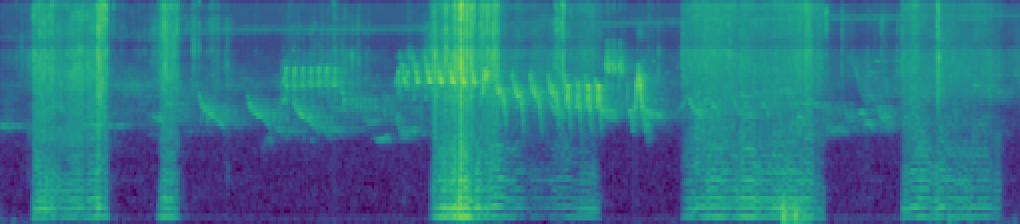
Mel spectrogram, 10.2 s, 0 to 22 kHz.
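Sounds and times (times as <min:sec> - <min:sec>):
yellow bumblebee: 0:00.2 - 0:02.1, 0:04.2 - 0:06.1, 0:06.8 - 0:08.3, 0:08.9 - 0:10.1.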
